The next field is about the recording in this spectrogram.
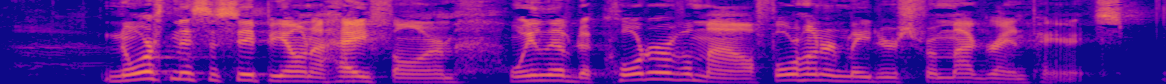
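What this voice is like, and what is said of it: Mild northeast Mississippi Southern accent. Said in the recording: “where I grew up was northeast Mississippi ... you can hear it in the accent a little bit, I'm guessing”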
